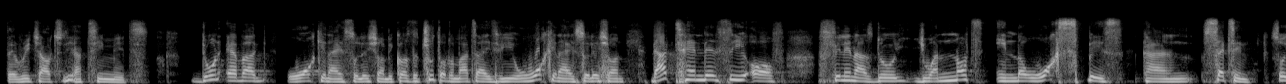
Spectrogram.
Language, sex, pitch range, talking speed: English, male, 135-160 Hz, 180 wpm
